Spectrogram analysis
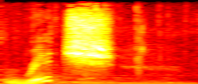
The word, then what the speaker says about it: eldritch: Is the CH in eldritch pronounced like rich? Or is it pronounced like a CH that's a K sound? Like Chris Redfield. I think it's like rich. Okay.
